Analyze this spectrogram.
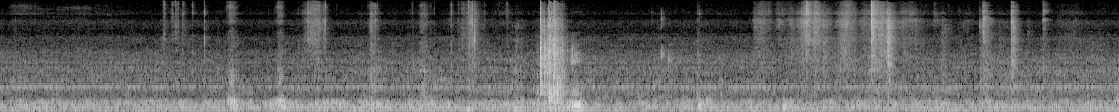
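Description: Pen drawing quick strokes on paper: a scattering of short scratches, the loudest about five and a half seconds in, over a faint steady hum.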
